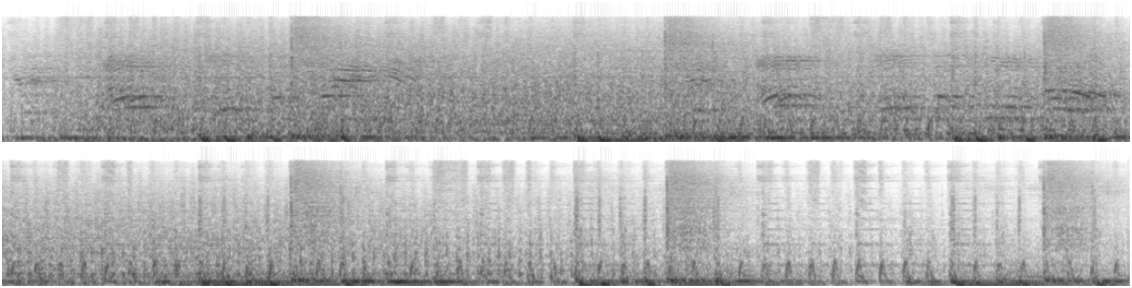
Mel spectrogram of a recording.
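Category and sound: vehicle, helicopter sound effect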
